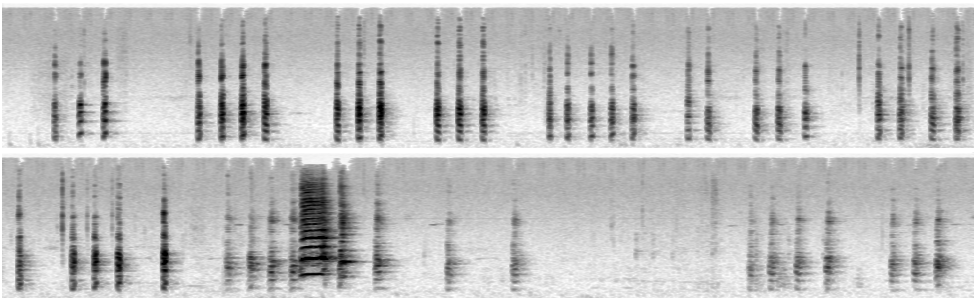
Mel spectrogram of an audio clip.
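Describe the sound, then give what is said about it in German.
A chicken clucks steadily in short, rapid bursts of clipped notes, clear, with one louder squawk partway through and brief pauses between the runs. “Thousand years BC. Chicken. Tavuk. Huhn.”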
